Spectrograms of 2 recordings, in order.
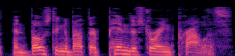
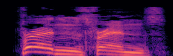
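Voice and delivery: higher, drawn-out greeting to a crowd; hearty hail; 4 semitones higher than usual. A narrator's reading. Giant king greeting his guests, hearty hail. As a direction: hail the room like a grand host.

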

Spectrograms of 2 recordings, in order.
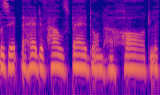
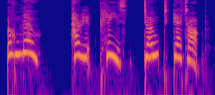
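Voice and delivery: high, louder cry of alarm; 10 semitones higher, 4 dB louder than usual. Acted. Mitzi urging Hal to stay in bed, alarmed. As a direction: rush to stop her getting up.

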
